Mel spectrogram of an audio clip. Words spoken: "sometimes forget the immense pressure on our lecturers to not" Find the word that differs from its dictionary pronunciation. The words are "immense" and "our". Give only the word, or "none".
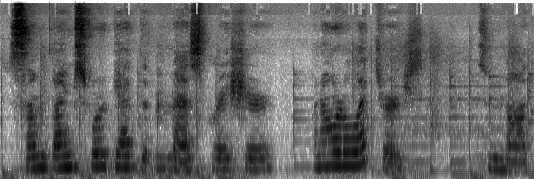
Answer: immense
